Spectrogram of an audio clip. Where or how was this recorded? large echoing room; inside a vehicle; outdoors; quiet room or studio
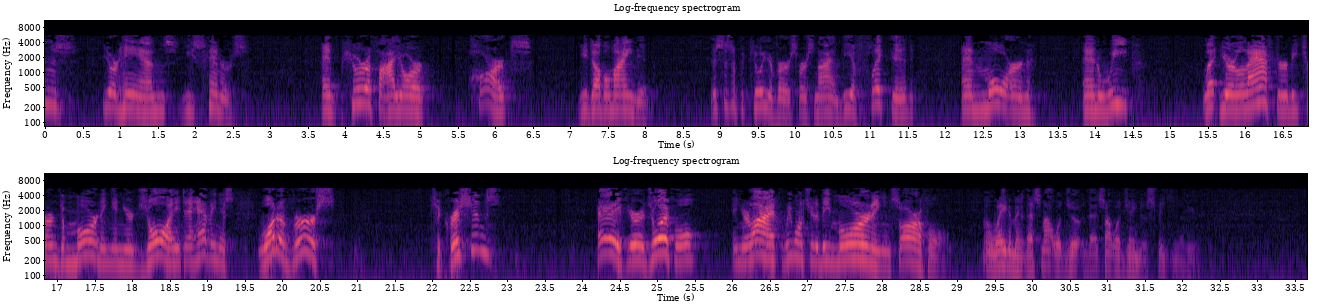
large echoing room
